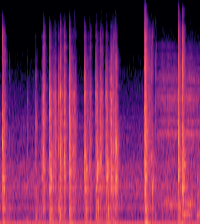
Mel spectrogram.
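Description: Computer keyboard keystrokes: one click at the start, a quick run of typing about a second in, then a louder single stroke and a couple of lighter ones near the end.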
